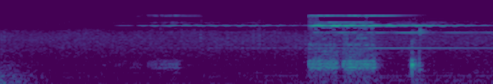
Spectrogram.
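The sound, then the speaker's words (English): After several seconds of quiet, a home telephone bell rings with an incoming call in one loud, rattling burst of about a second and a half, ending with a sharp click. No one speaks. “Virginia, do you think it's wise to phone me at home, my darling?”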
